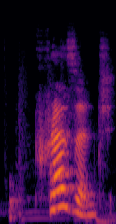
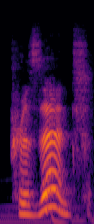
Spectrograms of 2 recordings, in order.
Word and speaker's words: present: Clearly, even though these words are spelled the same, by placing the stress of the word in different areas, you change the meaning completely.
